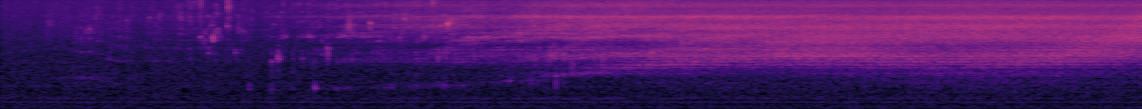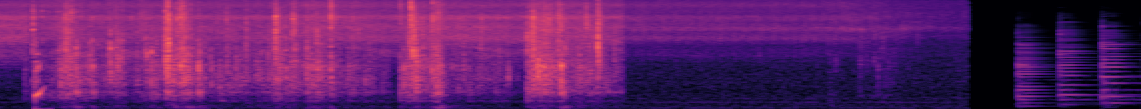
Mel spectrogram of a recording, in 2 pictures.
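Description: Carbonated water fizzing over ice in a glass, a steady bubbling hiss with small pops. From about nine to thirteen seconds in come louder choppy bursts of liquid sloshing and splashing in the glass.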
